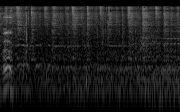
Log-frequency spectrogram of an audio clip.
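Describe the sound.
A car drives straight along a road, with a steady rumble of engine and road noise that holds even from start to finish.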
